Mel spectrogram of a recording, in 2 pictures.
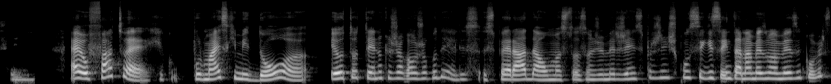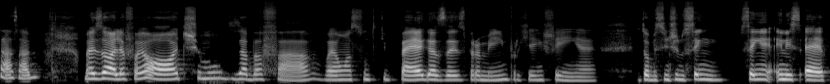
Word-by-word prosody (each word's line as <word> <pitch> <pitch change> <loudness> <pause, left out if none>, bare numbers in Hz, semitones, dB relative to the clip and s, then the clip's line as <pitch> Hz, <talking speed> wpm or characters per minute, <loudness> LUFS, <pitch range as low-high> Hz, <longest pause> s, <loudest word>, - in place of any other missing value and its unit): Sim. 220 -2 -11 0.4
É 285 0 +6
o 265 - +7
fato 310 +8 0
é, - - +3
qu 230 - -16
que - - -20
por 245 0 0
mais 265 +7 +3
que 300 - -5
me 245 -3 +1
doa, 210 0 +1 0.2
eu 265 +2 +7
tô 315 +3 -6
tendo 285 -2 -2
que 295 - -9
jogar 280 -1 -3
o 270 - -2
jogo 275 +3 -7
deles, 235 -8 -9
esperar 225 +1 +2
dar 225 -2 +1
uma 215 +1 -2
situação 215 +1 -7
de 225 - -5
emergência, 240 +3 -5
pra 305 - -11
gente 310 +2 -7
conseguir 310 -2 -4
sentar 275 -1 +1
na 265 0 +2
mesma 270 0 +1
mesa 270 +2 0
e 300 - -8
conversar, 370 +1 -3
sabe? 320 +1 -4 0.5
Mas 260 0 +2
olha 250 -3 +7
foi 255 +2 -1
ótimo 260 +3 +3
desabafar. 235 - -4 0.2
É 210 0 0
um 215 - -3
assunto 220 +1 -8
que 225 - -12
pega 215 +1 +4
às 210 -2 -2
vezes 210 0 -2
pra 215 0 -6
mim, 205 +2 -5
porque, 210 -2 -12
enfim, 205 -3 -8
é, 175 0 -9 0.4
eu 190 - -20
tô 220 - +3
me 205 - -5
sentindo 220 +2 -4
sem 220 -1 -2
sem 235 -1 +1
é - - -6
ini 230 -1 +5
é 195 -2 +6
235 Hz, 225 wpm, -22 LUFS, 215-275 Hz, 0.5 s, o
